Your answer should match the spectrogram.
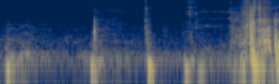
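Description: A few thumps and sharp clicks, then a loud crackling burst of noise near the end, coming over a video call's audio from a caller whose microphone connection is having trouble.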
